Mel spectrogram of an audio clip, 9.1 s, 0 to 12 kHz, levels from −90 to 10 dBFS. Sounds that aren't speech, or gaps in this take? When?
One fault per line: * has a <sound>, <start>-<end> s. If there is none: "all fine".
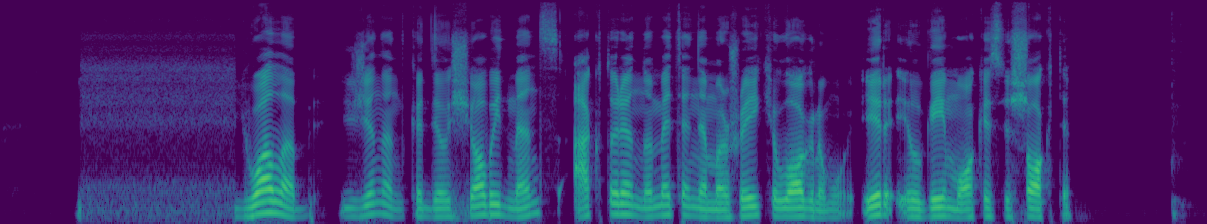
all fine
